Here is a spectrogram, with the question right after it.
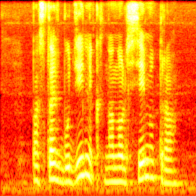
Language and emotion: Russian, neutral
